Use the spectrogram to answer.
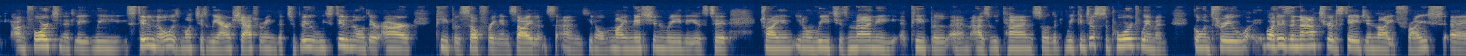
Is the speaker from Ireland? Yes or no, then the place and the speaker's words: yes; Kilkenny, Leinster, Ireland; I'm from Kilkenny, I was a townie. I'm probably still a townie, aren't I? It's in my bones, my DNA.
